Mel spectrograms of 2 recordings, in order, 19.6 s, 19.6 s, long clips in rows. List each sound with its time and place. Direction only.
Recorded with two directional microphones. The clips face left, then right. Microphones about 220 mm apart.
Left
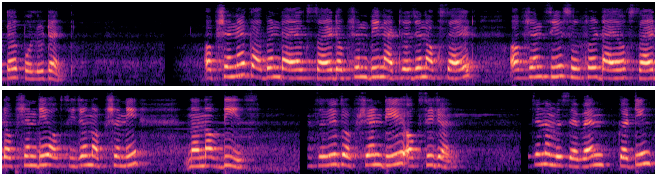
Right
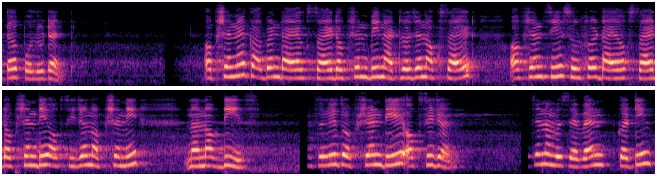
0.0 s a woman's voice: 15° right (ahead or behind)
3.0 s a woman's voice: 15° right (ahead or behind)
14.5 s a woman's voice: 15° right (ahead or behind)
17.7 s a woman's voice: 10° right (ahead or behind)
